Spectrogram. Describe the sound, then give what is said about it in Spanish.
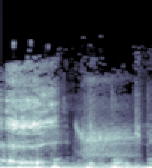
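Dwarfs snore at night in several rasping, breathy snores in a slow rhythm. A thin high whistle rides over some of the breaths, and no talk is heard. “una noche, mientras los enanitos roncaban”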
